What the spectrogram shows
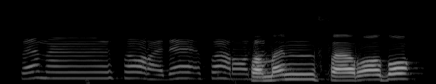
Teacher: फरद रा को भी पुर करके पढ़ना है और दाद को भी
